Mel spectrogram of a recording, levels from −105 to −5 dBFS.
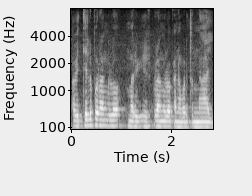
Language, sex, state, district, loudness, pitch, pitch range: Telugu, male, Telangana, Mahabubabad, -16 LUFS, 125 Hz, 115-135 Hz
